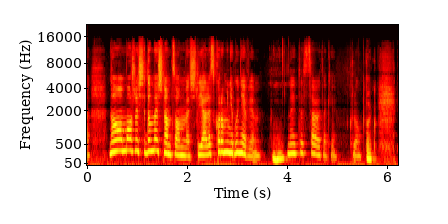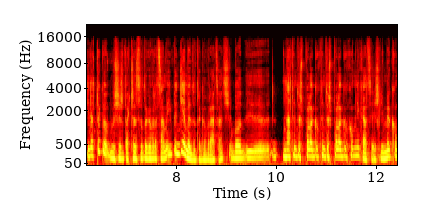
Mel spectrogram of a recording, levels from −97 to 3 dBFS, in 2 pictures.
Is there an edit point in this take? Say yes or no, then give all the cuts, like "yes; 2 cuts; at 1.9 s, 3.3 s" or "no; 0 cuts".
yes; 5 cuts; at 2.9 s, 3.6 s, 5.5 s, 9.1 s, 10.9 s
